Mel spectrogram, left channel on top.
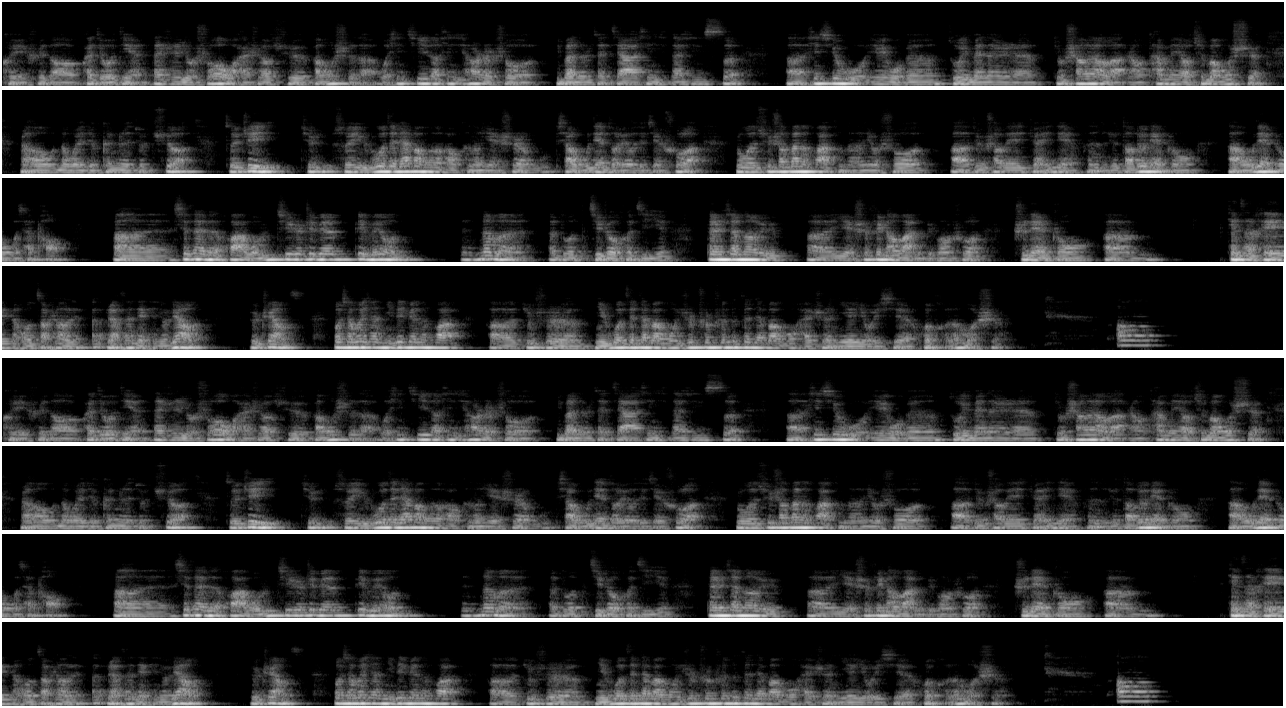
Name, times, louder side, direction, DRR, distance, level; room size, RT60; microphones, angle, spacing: voice 1, 0.0-7.5 7.8-22.0 22.3-24.8 25.1-26.3 26.7-29.8 30.2-35.5 35.8-37.2 37.9-40.5 40.9-43.0 43.3-48.5, left 2 dB, 35° left, 0.4 m, -21 dB
voice 2, 48.9-49.3 49.6-49.9, right 4 dB, 30° right, 0.5 m, -30 dB
2.8 x 2.6 x 2.4 m
head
